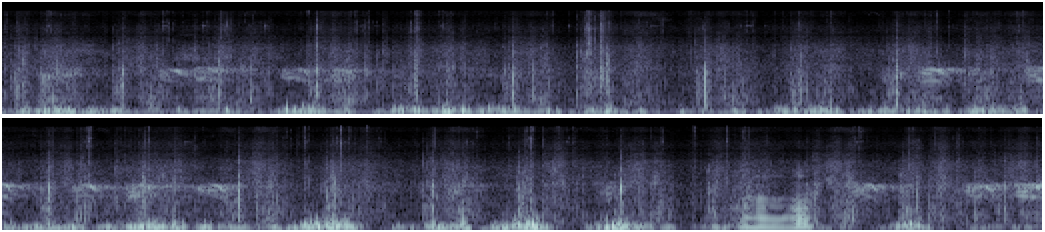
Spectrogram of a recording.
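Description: Footsteps and phone-handling thumps from someone walking along a paved road with a phone in hand, with a man's voice speaking near the end.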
